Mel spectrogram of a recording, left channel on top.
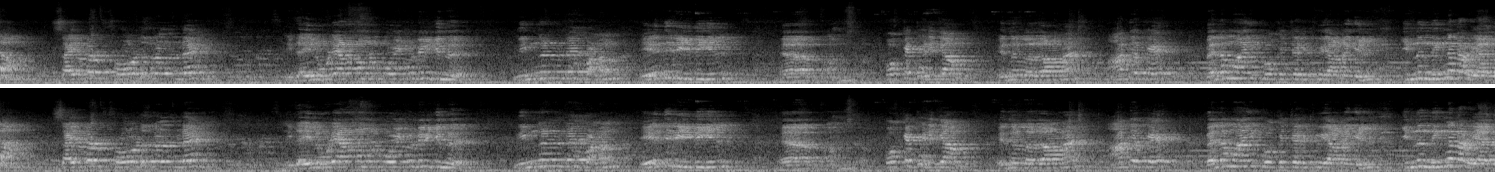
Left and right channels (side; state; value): both; normal; correlation 0.41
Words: സൈബർ ഫ്രോഡുകളുടെ ഇടയിലൂടെയാണ് നമ്മൾ പോയിക്കൊണ്ടിരിക്കുന്നത്. നിങ്ങളുടെ പണം ഏത് രീതിയിൽ പോക്കറ്റ് അടിക്കാം എന്നുള്ളതാണ്. ആദ്യമൊക്കെ ബലമായി പോക്കറ്റ് അടിക്കുകയാണെങ്കിൽ ഇന്ന്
